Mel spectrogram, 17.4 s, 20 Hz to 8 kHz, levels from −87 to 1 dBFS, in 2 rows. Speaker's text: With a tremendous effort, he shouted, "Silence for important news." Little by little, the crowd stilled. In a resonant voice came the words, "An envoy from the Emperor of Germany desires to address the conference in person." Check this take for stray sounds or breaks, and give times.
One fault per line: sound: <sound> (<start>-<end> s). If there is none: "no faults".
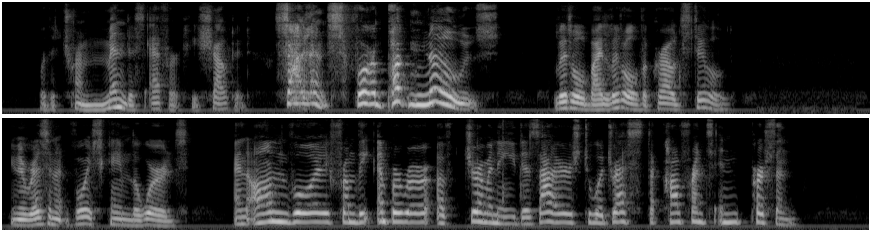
no faults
